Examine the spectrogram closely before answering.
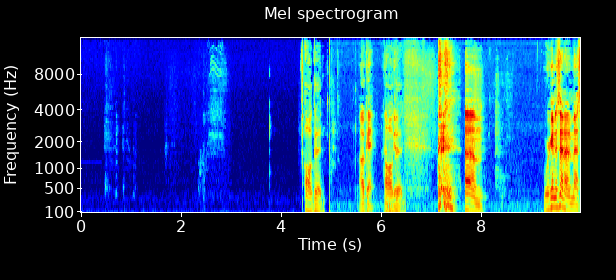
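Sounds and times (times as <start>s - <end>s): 
low hum: 0.0s - 9.9s
person coughing: 0.4s - 1.2s, 7.1s - 7.6s
speech: 4.5s - 8.1s, 9.3s - 9.9s.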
